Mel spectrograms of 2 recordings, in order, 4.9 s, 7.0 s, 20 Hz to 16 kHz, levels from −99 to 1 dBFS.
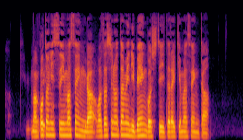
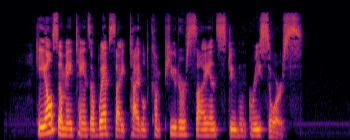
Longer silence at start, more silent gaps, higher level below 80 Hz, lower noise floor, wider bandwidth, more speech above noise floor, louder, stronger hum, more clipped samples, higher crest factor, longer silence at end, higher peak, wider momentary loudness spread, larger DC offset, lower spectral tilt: second, 0.55 s vs 0.7 s; neither; first, -64 dBFS vs -82 dBFS; second, -70 dBFS vs -77 dBFS; about the same, 11.5 kHz vs 11.5 kHz; about the same, 53 dB vs 51 dB; first, -17 LUFS vs -27 LUFS; neither; neither; second, 16 dB vs 22 dB; second, 0.7 s vs 1 s; first, -2 dBFS vs -6 dBFS; second, 6 LU vs 14 LU; neither; first, -6 dB/octave vs -3.5 dB/octave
